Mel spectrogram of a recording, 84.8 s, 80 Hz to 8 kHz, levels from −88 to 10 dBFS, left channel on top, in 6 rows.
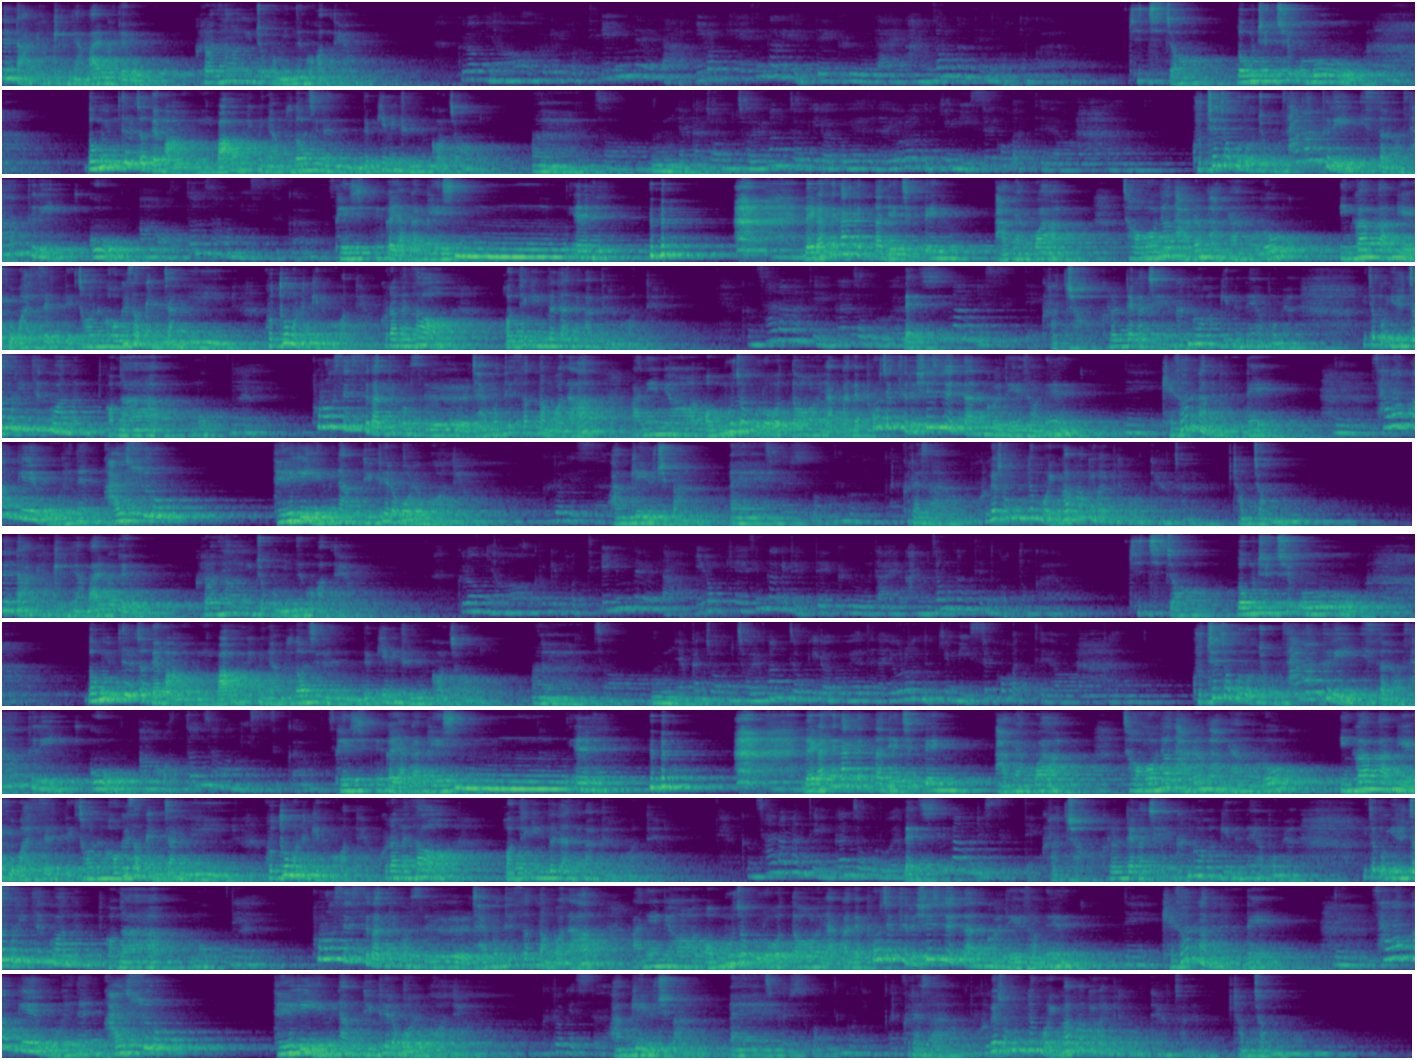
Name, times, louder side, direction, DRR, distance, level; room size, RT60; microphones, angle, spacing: voice 1, 0.0-1.4 1.9-3.5 11.3-12.1 12.3-13.6 14.2-14.3 15.0-18.9 19.4-19.9 20.6-21.0 25.0-25.2 26.0-29.5 31.6-34.2 34.7-35.0 35.6-37.8 38.2-38.9 39.2-41.1 41.6-46.8 47.4-48.7 51.4-51.6 52.8-58.1 58.4-58.6 59.6-67.3 68.1-69.2 69.7-69.8 70.3-72.3 73.4-75.3 76.7-77.5 77.9-78.4 79.7-82.6 83.0-83.3, equal, 15° left, -3 dB, 1.9 m, -27 dB
voice 2, 2.1-2.5 4.3-10.7 12.6-13.0 13.7-14.0 19.5-25.4 27.0-27.6 29.6-32.1 34.1-34.2 35.9-36.5 39.6-40.1 42.1-42.4 43.1-43.3 44.0-44.5 46.3-46.6 47.4-48.1 49.6-52.8 54.0-54.5 58.8-59.2 61.8-62.1 63.1-63.4 67.7-68.1 69.8-70.3 74.9-81.0 83.3-83.6, equal, 45° right, -3 dB, 3.9 m, -40 dB
12.0 x 7.5 x 9.0 m, 2.1 s
head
